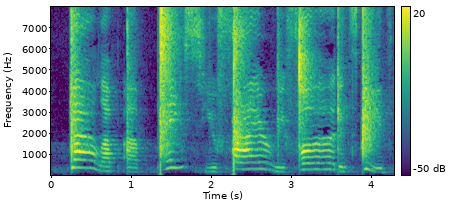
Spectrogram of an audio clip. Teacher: the first one is stressed, second syllable unstressed, and then we go right back into iambic pentameter. We go, gallop apace, you fiery-footed steeds.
